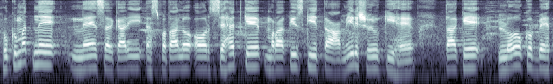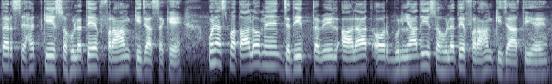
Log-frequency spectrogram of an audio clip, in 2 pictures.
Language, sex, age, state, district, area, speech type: Urdu, male, 18-30, Uttar Pradesh, Saharanpur, urban, spontaneous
